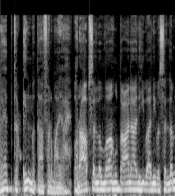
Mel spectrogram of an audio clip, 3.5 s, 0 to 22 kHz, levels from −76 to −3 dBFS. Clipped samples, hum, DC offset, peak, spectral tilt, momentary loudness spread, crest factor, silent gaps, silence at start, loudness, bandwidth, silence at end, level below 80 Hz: under 0.1%; none; under 0.1%; 0 dBFS; -5 dB/octave; 5 LU; 14 dB; none; 0 s; -13 LUFS; 16.5 kHz; 0 s; -34 dBFS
